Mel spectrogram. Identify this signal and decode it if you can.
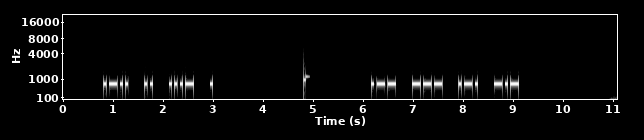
Morse code, heard as a keyed tone, about 22 wpm, spaced as for 16 wpm, 700 Hz. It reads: LIVE WORK
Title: 2x Character Spacing - Top 500 Words - 22wpm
